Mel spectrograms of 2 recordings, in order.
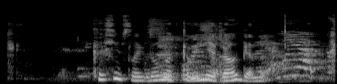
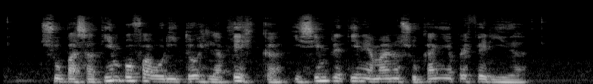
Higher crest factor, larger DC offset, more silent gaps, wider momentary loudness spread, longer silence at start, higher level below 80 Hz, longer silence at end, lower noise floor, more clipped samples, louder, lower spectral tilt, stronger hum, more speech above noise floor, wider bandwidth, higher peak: about the same, 18 dB vs 16 dB; neither; neither; about the same, 9 LU vs 7 LU; second, 0.1 s vs 0.4 s; second, -70 dBFS vs -52 dBFS; second, 0 s vs 0.65 s; second, -55 dBFS vs -59 dBFS; neither; about the same, -23 LUFS vs -24 LUFS; about the same, -6 dB/octave vs -5.5 dB/octave; neither; about the same, 33 dB vs 35 dB; about the same, 10.5 kHz vs 11 kHz; about the same, -6 dBFS vs -8 dBFS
